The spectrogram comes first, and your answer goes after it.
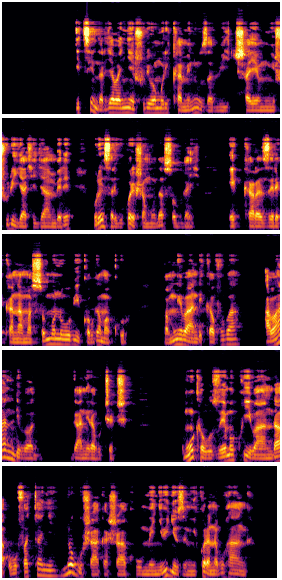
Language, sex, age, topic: Kinyarwanda, male, 25-35, education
